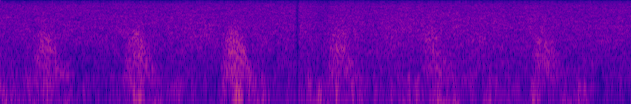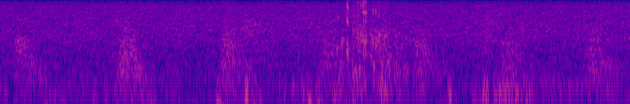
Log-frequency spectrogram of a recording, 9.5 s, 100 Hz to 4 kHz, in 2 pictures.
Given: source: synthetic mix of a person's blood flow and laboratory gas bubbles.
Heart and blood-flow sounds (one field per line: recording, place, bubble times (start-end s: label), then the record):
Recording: Doppler ultrasound of blood flow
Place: subclavian vein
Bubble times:
7.25-7.81 s: bubbles
From the record:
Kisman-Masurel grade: 211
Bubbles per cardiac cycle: several, 3 to 8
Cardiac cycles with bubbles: 1 to 10%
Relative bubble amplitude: barely perceptible (0.100 to 0.250)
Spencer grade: 1 (occasional bubble signal discernible with the cardiac motion signal, with majority of cardiac periods free of bubbles)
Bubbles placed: anywhere in the cardiac cycle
